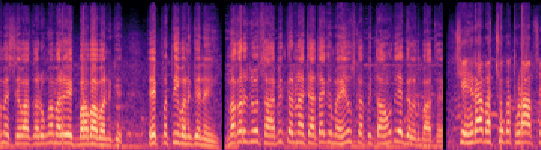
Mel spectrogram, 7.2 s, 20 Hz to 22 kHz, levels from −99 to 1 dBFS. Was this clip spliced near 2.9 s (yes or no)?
yes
